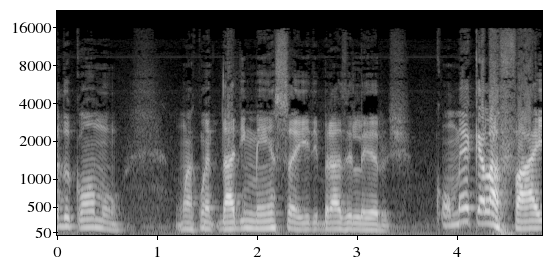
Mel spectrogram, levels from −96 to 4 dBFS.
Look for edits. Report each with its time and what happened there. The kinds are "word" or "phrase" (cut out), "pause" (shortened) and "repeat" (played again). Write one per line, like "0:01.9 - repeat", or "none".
none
